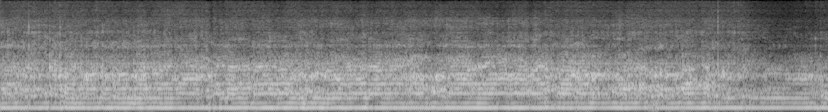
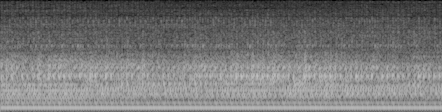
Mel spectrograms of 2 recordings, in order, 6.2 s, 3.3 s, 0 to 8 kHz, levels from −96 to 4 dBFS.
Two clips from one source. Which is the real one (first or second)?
second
